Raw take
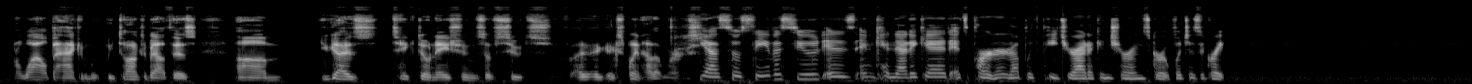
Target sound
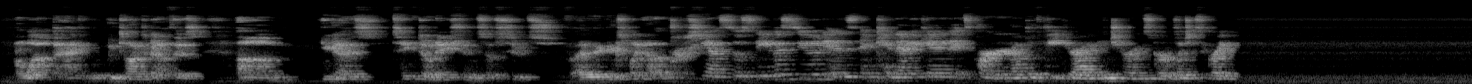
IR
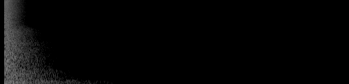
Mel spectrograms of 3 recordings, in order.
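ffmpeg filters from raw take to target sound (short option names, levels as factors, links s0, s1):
-filter_complex "[0:a]asplit=3[s0][s1][s2];[s0]afade=t=out:st=10.56:d=0.02[s3];[s1]lowpass=1100,afade=t=in:st=10.56:d=0.02,afade=t=out:st=11.01:d=0.02[s4];[s2]afade=t=in:st=11.01:d=0.02[s5];[s3][s4][s5]amix=inputs=3:normalize=0,acompressor=threshold=0.0178:ratio=6[s6];[1:a]atrim=start_sample=2205,afade=t=out:st=0.23:d=0.01,atrim=end_sample=10584[s7];[s6][s7]afir=irnorm=-1:irlink=0"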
